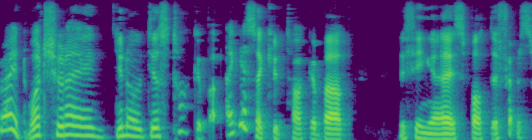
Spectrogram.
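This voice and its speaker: A man speaks with a non-native accent. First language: not English. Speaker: streamer / YouTuber. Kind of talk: casual monologue. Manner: slow; halting, stuttering.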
